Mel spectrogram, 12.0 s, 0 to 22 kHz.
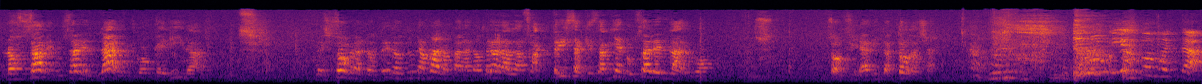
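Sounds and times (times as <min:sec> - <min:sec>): brief hiss: 0:09.9 - 0:10.7.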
